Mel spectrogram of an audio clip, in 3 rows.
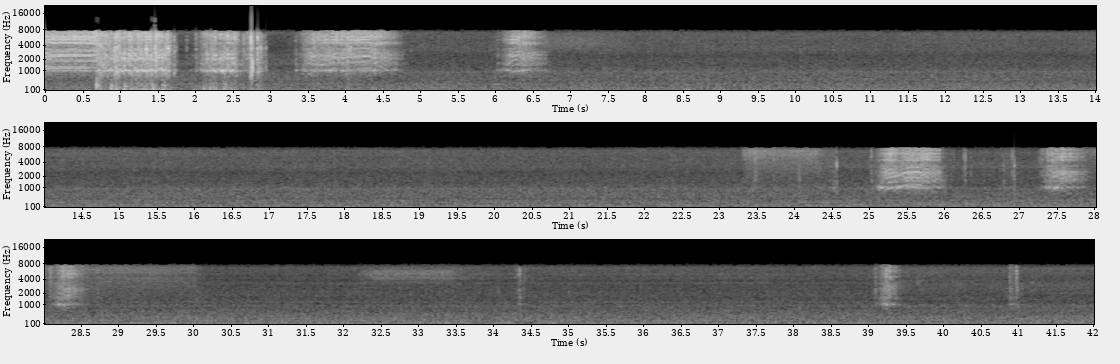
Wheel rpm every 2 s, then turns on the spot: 140, 50, 50, 20, 0, 0, 0, 0, 0, 0, 0, 0, 30, 20, 10, 0, 0, 0, 0, 0, 0.
26-28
